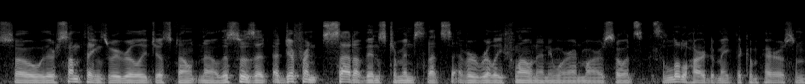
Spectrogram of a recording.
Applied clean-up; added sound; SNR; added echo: none; none; none; none.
